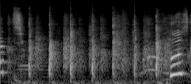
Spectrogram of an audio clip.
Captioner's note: everyone applauds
